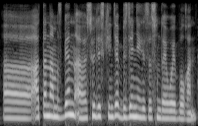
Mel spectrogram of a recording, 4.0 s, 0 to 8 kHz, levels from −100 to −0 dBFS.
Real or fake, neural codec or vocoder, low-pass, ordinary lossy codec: real; none; 7.2 kHz; none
